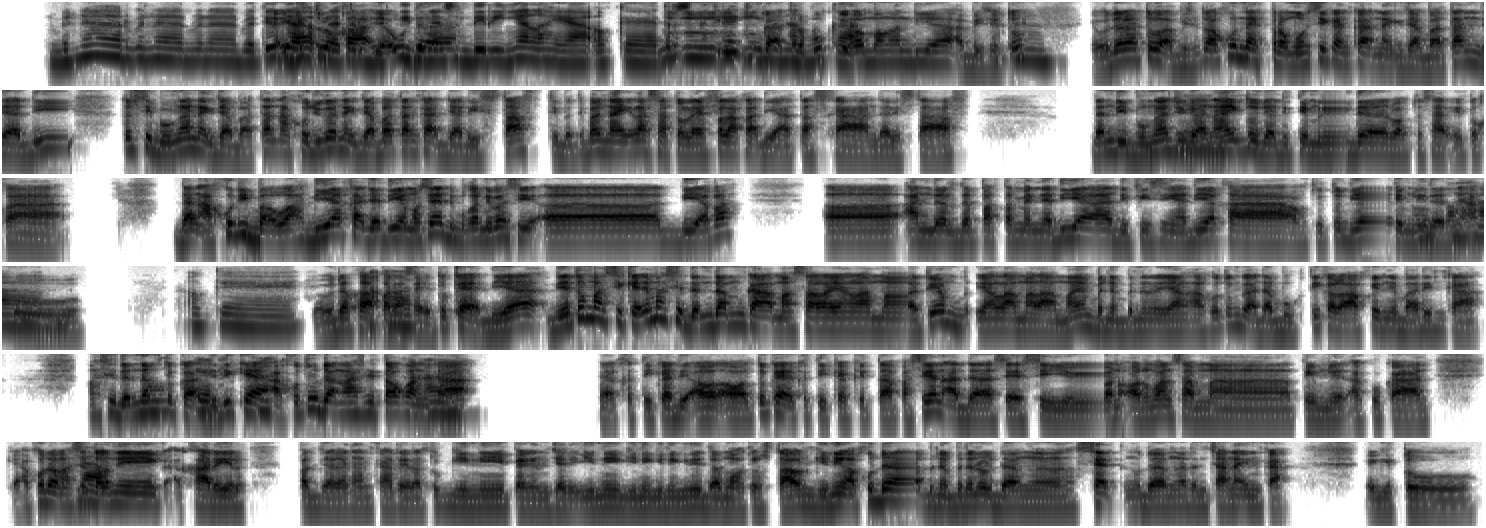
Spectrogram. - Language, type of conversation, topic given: Indonesian, podcast, Bagaimana kamu bisa tetap menjadi diri sendiri di kantor?
- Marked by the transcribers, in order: in English: "team leader"; in English: "under"; in English: "team leader-nya"; tapping; in English: "one-on-one"; in English: "team lead"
